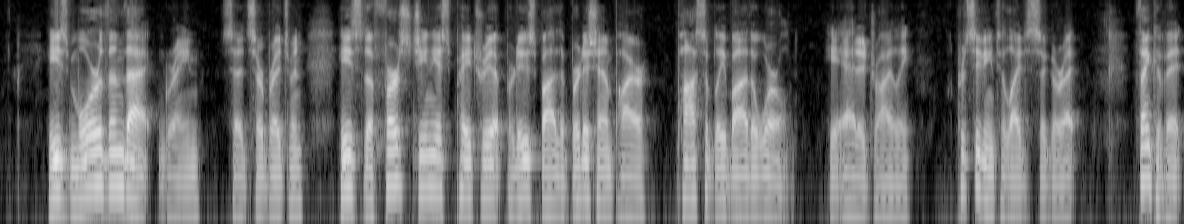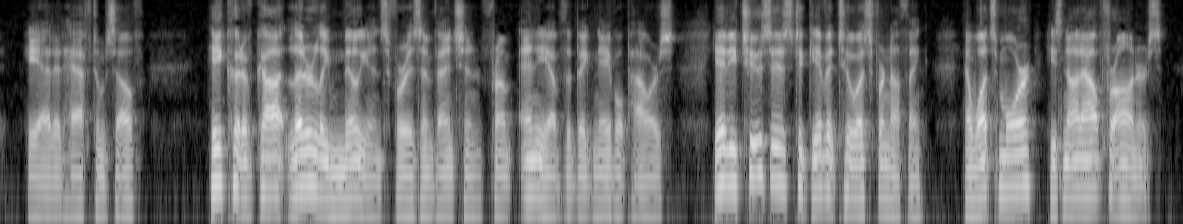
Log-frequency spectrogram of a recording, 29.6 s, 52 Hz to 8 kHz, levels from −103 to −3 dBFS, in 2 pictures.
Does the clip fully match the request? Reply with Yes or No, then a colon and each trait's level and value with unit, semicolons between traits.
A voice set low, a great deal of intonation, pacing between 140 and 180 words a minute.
Yes: very low, 95 Hz; wide, 6.1 semitones; average, 145 wpm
